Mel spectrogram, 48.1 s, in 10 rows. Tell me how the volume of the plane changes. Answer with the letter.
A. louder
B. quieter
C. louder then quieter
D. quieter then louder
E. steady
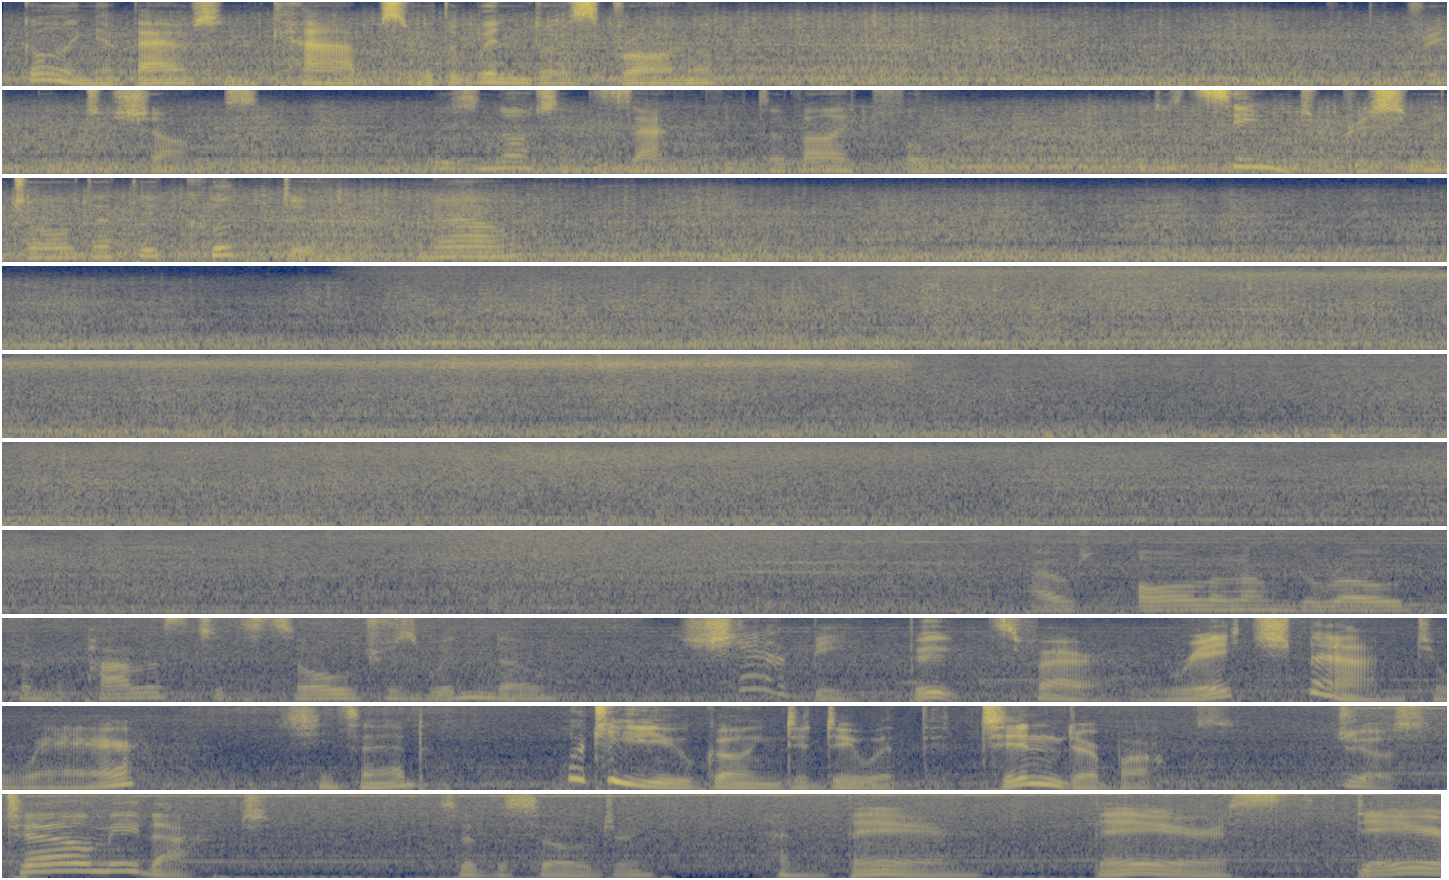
B.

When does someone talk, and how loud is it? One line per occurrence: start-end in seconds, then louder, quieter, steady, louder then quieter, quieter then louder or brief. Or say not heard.
0.1-2.4 brief
4.5-11.4 louder
32.3-48.1 louder then quieter.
